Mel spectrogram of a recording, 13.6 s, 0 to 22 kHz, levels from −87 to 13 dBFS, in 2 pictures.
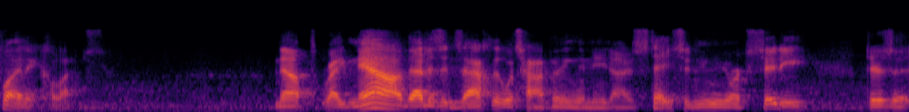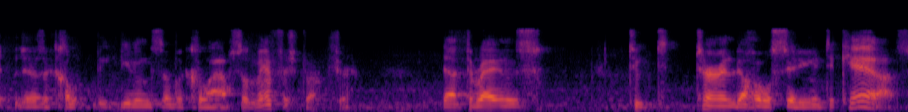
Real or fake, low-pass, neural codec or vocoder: fake; 7.2 kHz; codec, 16 kHz, 2 kbps, X-Codec, HuBERT features, trained on general audio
